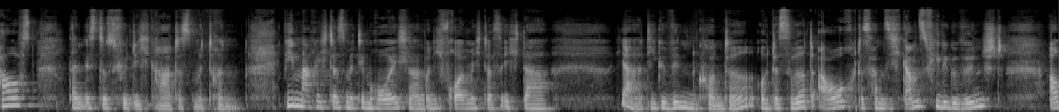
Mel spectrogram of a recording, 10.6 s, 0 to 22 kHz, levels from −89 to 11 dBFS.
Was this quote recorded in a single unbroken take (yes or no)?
no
